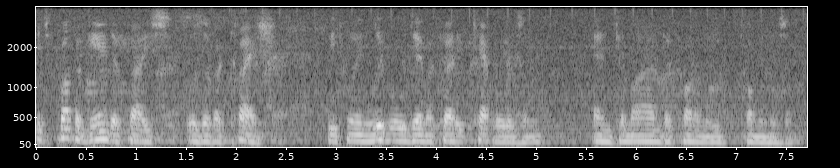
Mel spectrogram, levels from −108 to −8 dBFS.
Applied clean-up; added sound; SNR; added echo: none; Tick; 17 dB; reverberation time 2.9 s.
